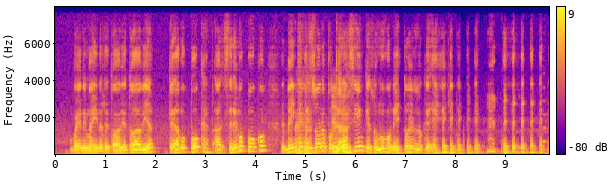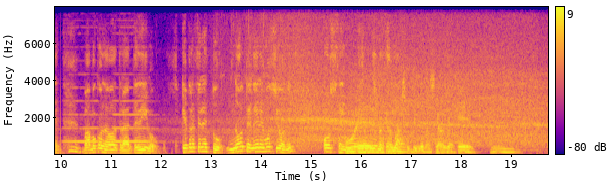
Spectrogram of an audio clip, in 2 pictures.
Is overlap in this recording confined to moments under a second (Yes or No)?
No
